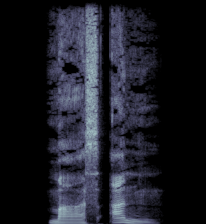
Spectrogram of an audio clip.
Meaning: 1. singular imperative of anmaßen 2. first-person singular present of anmaßen
- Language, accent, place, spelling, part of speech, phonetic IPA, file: German, Germany, Berlin, maß an, verb, [ˌmaːs ˈan], De-maß an.ogg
